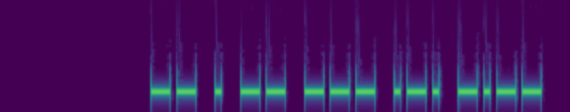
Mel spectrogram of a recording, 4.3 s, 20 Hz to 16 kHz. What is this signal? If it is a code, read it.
Morse code, heard as a keyed tone, about 25 wpm, 700 Hz. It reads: MEMORY
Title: Top 1251-1500 Words 25wpm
